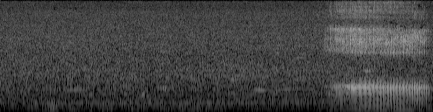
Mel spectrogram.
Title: Very funny snoring خراٹے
